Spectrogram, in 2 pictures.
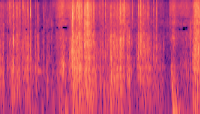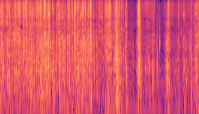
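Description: Plastic food packaging and bags crinkling as hands rummage through a plastic basket of snacks, paper plates and wrapped food. The rustling is irregular, with a brief lull about two seconds in.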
